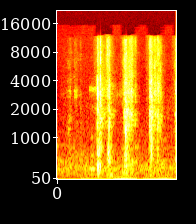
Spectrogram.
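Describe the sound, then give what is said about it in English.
Tarot cards being shuffled in a series of quick, crisp riffling bursts, about five rustling swishes at an uneven pace, fairly soft, with no voices. “I'm going to start shuffling now.”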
